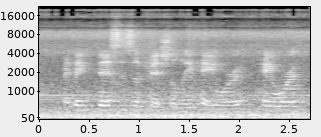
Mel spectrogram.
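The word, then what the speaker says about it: Haworth: think this is officially Hayworth Hayworth doesn't have a y but it's pronounced like we all wish it did through the presence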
